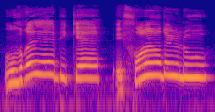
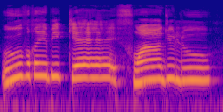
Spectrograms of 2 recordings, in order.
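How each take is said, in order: First: High, drawn-out singsong falsetto; wolf faking a she-goat's voice; imitating mother goat. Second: High, very slow, stretched-out falsetto; wolf faking a tiny sweet voice; tiniest voice. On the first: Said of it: "en imitant la voix de la chèvre". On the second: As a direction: coax in a teeny high voice. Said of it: "en faisant sa plus petite voix". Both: A narrator's reading.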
